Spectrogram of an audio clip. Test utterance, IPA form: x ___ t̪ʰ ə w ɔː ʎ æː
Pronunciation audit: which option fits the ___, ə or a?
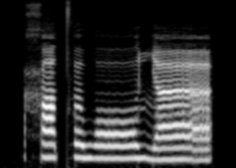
a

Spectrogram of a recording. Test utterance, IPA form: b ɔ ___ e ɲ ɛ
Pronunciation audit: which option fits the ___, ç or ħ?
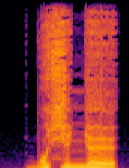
ç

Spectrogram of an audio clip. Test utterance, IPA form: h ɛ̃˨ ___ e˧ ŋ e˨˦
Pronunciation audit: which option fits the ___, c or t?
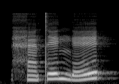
t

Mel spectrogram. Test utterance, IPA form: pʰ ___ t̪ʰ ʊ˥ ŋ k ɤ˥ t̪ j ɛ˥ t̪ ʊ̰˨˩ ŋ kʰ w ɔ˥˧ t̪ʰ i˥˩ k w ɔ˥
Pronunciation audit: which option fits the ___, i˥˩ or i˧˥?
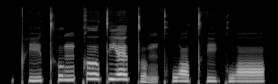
i˧˥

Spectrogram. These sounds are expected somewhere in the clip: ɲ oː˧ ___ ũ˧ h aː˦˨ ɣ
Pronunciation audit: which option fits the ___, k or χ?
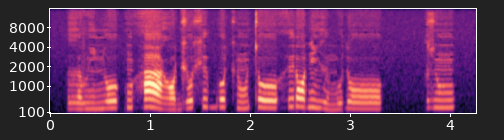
k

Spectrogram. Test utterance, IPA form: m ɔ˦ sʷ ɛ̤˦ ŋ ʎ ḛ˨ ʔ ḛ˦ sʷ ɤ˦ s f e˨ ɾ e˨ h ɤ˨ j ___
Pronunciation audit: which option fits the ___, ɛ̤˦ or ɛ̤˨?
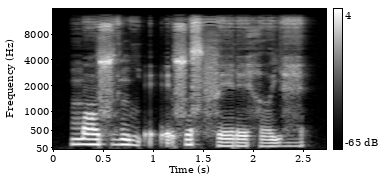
ɛ̤˦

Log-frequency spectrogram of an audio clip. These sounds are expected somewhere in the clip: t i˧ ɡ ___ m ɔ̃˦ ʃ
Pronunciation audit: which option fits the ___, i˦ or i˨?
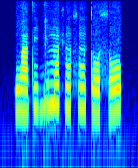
i˦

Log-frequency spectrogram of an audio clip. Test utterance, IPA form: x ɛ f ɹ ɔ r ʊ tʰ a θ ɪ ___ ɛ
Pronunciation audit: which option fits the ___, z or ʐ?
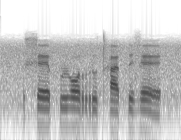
z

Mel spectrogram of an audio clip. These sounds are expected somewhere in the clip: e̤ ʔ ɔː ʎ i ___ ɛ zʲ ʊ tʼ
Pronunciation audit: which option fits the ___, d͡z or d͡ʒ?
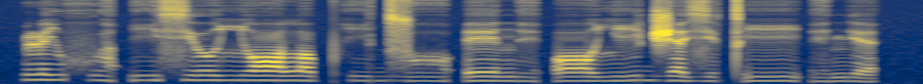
d͡ʒ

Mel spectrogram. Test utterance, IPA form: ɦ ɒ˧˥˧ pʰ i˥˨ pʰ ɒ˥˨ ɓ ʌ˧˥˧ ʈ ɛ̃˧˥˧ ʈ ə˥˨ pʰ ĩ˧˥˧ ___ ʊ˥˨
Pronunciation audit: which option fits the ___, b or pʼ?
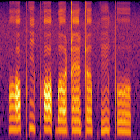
pʼ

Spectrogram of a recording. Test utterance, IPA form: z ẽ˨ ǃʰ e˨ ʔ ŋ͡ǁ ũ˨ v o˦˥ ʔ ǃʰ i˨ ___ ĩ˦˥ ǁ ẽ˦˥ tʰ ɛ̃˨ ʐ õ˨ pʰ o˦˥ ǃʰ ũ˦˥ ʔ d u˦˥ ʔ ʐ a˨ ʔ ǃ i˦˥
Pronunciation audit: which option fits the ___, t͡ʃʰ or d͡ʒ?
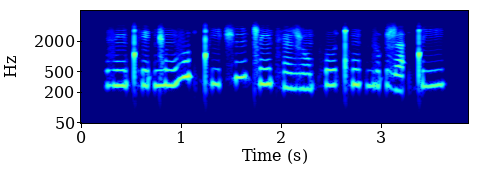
t͡ʃʰ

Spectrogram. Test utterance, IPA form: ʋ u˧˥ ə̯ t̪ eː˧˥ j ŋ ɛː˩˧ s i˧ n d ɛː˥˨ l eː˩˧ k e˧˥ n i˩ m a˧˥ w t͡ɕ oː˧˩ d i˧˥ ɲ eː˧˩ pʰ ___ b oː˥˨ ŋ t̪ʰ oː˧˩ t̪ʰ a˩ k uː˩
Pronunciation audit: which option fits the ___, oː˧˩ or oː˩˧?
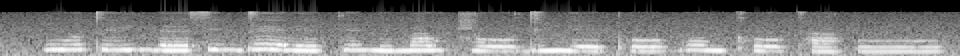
oː˩˧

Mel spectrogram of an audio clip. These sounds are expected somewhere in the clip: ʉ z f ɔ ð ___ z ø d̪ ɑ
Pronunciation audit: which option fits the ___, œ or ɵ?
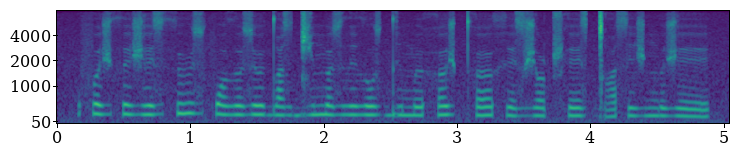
ɵ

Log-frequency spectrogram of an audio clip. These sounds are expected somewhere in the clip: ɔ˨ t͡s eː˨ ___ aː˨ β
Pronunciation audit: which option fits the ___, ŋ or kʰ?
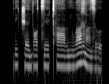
kʰ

